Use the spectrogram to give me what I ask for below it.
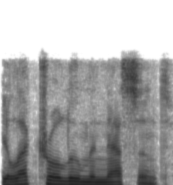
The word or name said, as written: electroluminescent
